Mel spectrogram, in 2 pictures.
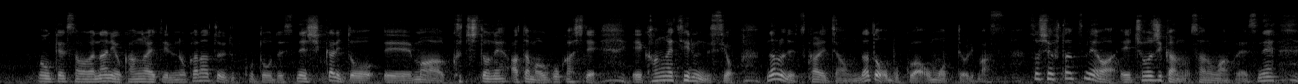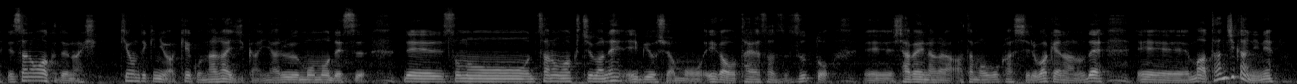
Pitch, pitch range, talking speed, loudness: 125 Hz, 110-145 Hz, 415 characters per minute, -38 LUFS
